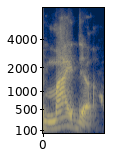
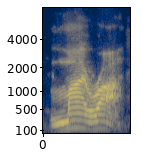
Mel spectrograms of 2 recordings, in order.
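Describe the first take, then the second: First: The r sounds like a quick d tap. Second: The r sounds like an English r. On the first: This is how Spanish speakers say the name. "They're gonna say Maida" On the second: This is how English readers say the name. "We reading in an English way"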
